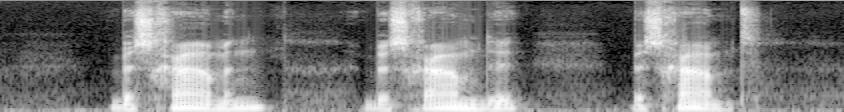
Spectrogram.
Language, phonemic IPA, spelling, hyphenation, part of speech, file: Dutch, /bəˈsxaː.mə(n)/, beschamen, be‧scha‧men, verb, Nl-beschamen.ogg
- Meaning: 1. to embarrass, to cause shame 2. to disgrace, to dishonour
